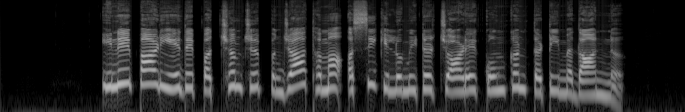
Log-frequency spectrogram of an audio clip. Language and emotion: Dogri, neutral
